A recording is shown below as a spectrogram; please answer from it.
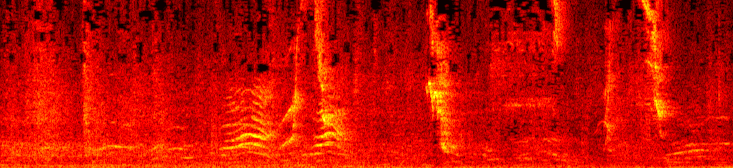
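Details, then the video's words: Trapped, terrified baby Asian macaque crying out for help: loud shrill screams sweeping steeply up and down, stacked with harmonics, alternating with shorter wavering wails in close succession. "The Baby Monkey Was Trapped, Crying And Calling For Help, Extremely Scared And Pitiful"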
